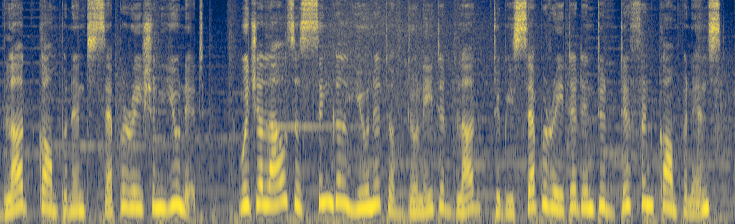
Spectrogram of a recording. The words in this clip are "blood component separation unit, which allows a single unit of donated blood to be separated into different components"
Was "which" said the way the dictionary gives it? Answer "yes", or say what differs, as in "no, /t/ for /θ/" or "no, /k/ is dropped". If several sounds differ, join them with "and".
yes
